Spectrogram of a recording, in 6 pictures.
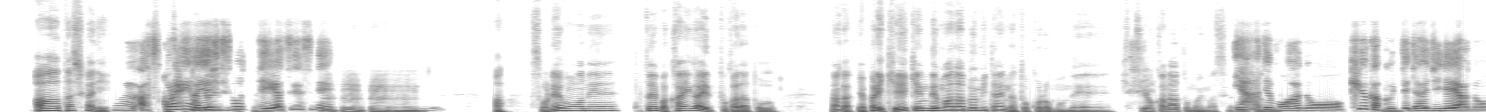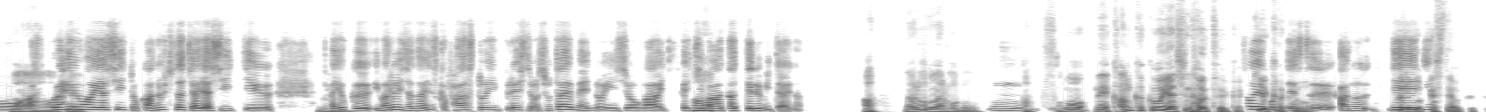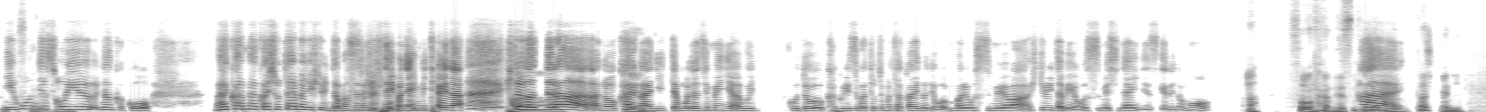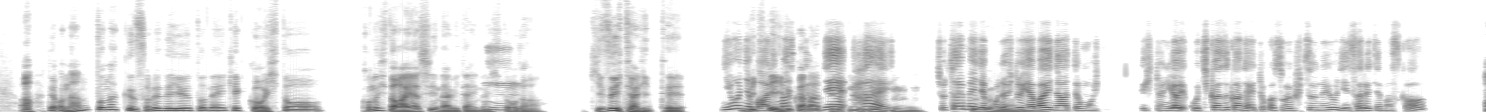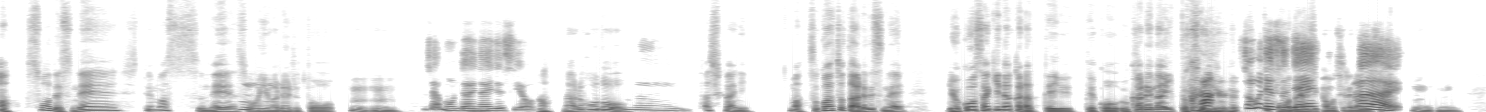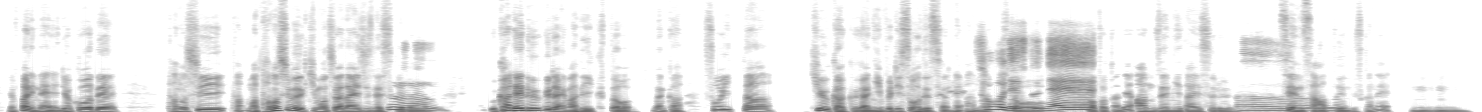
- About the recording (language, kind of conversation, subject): Japanese, advice, 安全に移動するにはどんなことに気をつければいいですか？
- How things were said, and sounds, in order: in English: "ファーストインプレッション"; other noise; laughing while speaking: "感覚を養うというか"; laughing while speaking: "騙されるんだよね、みたいな"; laughing while speaking: "そうなんですね"; laughing while speaking: "浮かれないとかいう"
